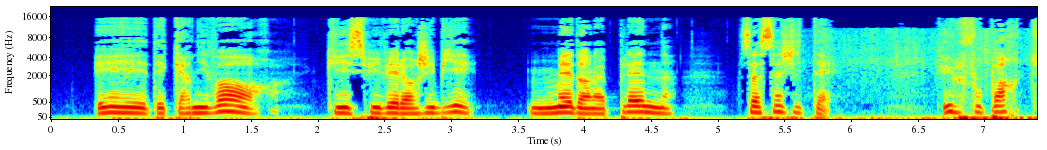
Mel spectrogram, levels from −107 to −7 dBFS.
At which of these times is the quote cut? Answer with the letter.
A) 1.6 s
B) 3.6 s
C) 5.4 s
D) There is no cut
B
